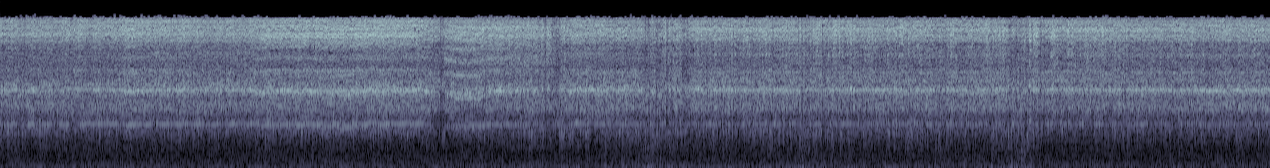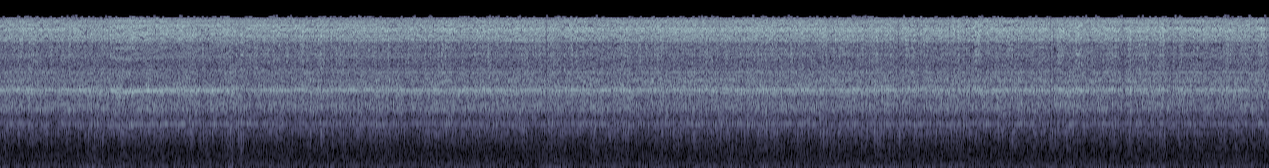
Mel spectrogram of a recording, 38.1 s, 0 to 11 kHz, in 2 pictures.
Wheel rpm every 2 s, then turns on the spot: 230, 230, 220, 230, 230, 230, 230, 230, 230, 230, 230, 240, 230, 240, 230, 230, 230, 230, 240.
none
